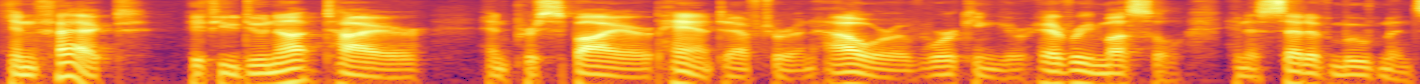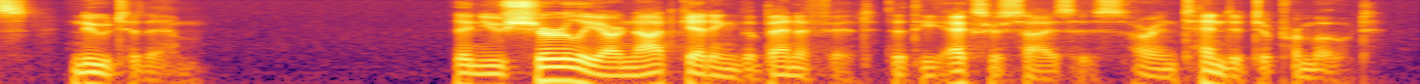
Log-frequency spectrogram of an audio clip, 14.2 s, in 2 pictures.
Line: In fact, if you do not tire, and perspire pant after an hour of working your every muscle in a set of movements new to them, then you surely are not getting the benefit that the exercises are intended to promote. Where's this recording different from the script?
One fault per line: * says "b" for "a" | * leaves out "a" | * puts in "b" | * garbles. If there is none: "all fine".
all fine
